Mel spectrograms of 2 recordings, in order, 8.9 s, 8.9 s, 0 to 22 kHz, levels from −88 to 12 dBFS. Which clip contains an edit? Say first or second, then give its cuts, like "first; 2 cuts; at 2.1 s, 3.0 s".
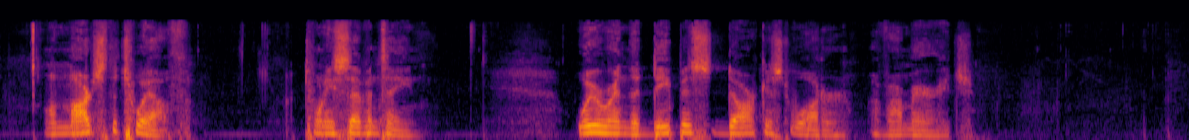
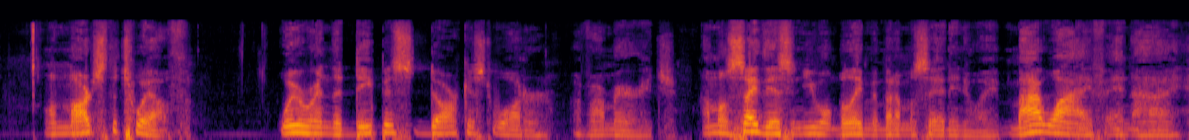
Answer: second; 2 cuts; at 2.0 s, 5.2 s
